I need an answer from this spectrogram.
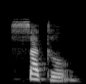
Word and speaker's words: subtle: There's no b, there's no b sound there.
